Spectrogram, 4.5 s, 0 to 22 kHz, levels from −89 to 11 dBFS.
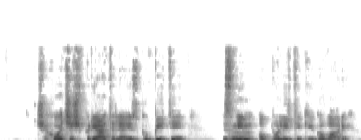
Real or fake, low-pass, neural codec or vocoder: fake; 14.4 kHz; vocoder, 44.1 kHz, 128 mel bands every 256 samples, BigVGAN v2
